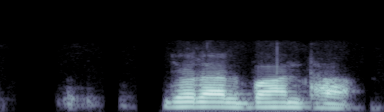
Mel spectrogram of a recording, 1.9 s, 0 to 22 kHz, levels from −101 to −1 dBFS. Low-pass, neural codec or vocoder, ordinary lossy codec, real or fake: 5.4 kHz; none; Opus, 32 kbps; real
